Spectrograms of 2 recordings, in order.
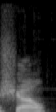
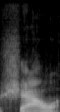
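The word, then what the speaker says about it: Shough: low cost type pick, Tyler Show, or Shao. I don't know how to pronounce it, to be honest. I think it's Show. From Louisville.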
